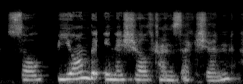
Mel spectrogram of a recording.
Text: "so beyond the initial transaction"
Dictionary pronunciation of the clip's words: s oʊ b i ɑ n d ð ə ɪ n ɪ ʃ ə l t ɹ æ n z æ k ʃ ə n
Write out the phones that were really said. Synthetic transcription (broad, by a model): s oʊ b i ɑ n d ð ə ɪ n ɪ ʃ ə l t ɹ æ n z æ k ʃ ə n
